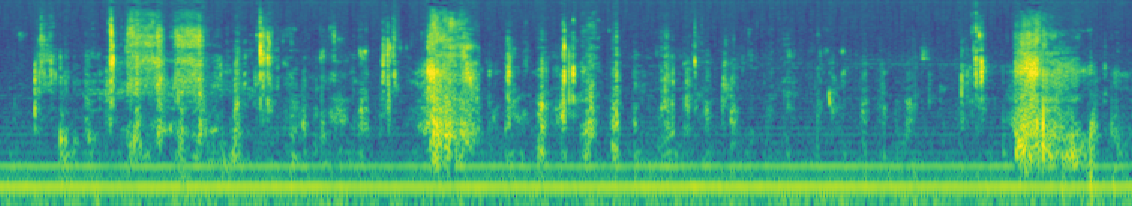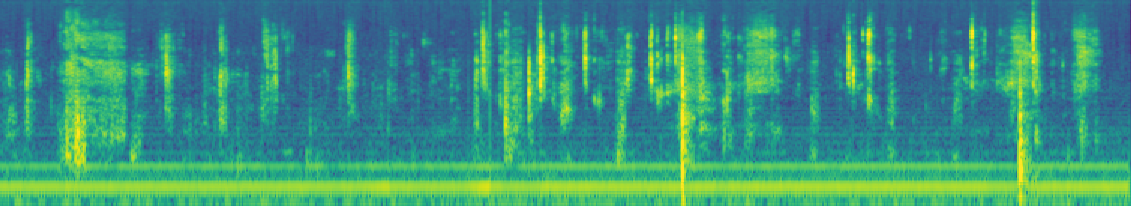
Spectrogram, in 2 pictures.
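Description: Close-miked chewing and mouth sounds of a person eating buffalo curry and rice by hand, many small wet clicks and smacks, over a steady low hum. Two sharp clicks stand out in the second half.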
